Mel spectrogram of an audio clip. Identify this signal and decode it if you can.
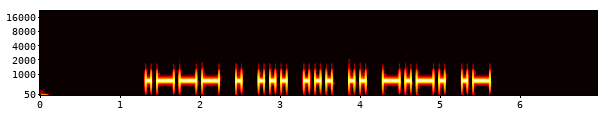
Morse code, heard as a keyed tone, about 17 wpm, 700 Hz. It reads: JESSICA
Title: USA Common Names - 17wpm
